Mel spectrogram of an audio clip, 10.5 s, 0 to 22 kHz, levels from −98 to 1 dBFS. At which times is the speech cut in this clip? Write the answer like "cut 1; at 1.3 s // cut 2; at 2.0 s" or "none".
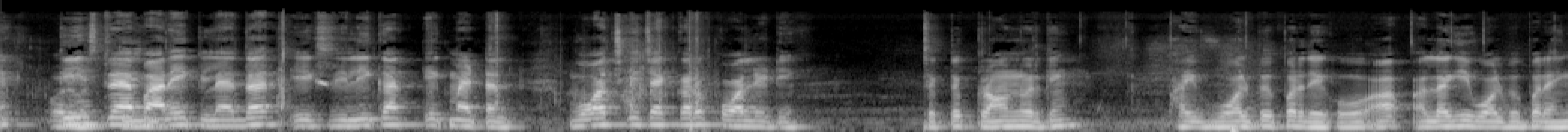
cut 1; at 6.1 s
